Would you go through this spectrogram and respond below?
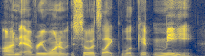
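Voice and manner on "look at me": heavy stress landing on the word "me". Giving a line reading of look at me: stress on me. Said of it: "where you're really putting the emphasis on me".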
